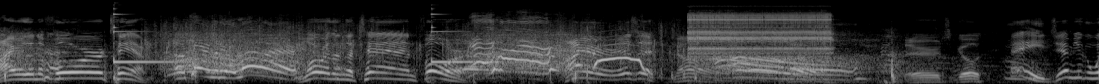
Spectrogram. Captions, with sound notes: I'd like to go higher. - Higher than the four. 10. - OK, I'm going to lower. - Lower than the 10. Four. - Yay! Higher. - Higher. Is it? No. [buzzer] There she goes.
